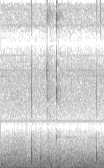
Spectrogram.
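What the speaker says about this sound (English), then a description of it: "use the keyboard shortcut Windows plus colon" Faint, soft computer keyboard taps, a few quick key presses for a Windows shortcut, over steady background hiss.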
